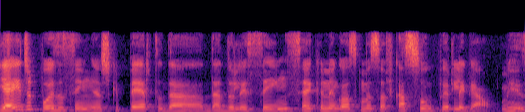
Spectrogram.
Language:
Portuguese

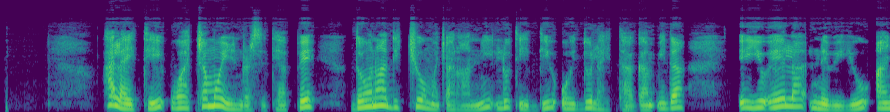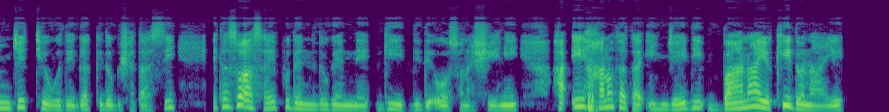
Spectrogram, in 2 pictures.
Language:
Wolaytta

